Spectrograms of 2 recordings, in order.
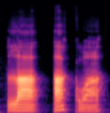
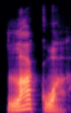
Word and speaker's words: l'acqua: For an example, instead of writing or saying the definite article and noun separately like this, in French, instead of saying la eau, and Italian, instead of saying la acqua, you would write it and say it like this. In French, it is l'eau. In Italian, it's l'acqua.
